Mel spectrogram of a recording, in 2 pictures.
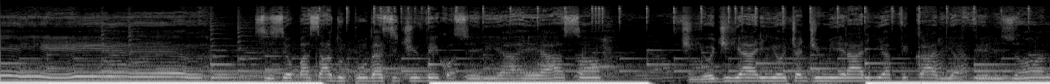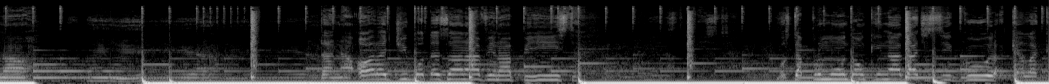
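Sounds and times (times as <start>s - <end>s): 
deep bass: 0.0s - 3.2s, 4.3s - 6.5s, 8.7s - 10.9s, 12.0s - 15.2s, 16.3s - 19.6s, 20.7s - 20.9s.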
